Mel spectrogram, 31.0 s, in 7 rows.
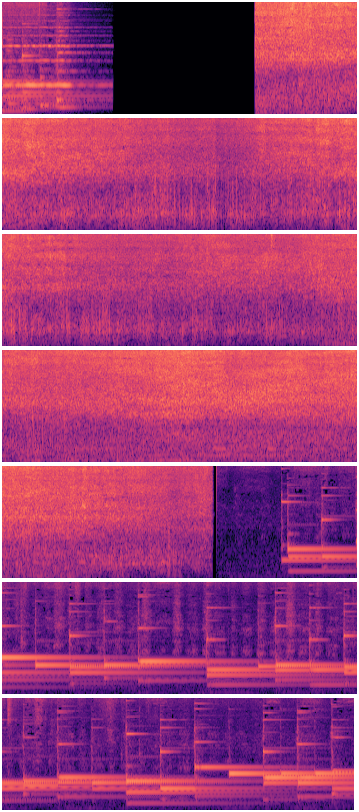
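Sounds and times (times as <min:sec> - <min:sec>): rain hissing: 0:03.2 - 0:20.4
wet street noise: 0:03.2 - 0:20.4.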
